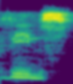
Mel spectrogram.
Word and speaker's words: Wiens: Yeah, I think it's originally like Wiens, but like we've always pronounced it Wiens in my family and spelled it that way.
